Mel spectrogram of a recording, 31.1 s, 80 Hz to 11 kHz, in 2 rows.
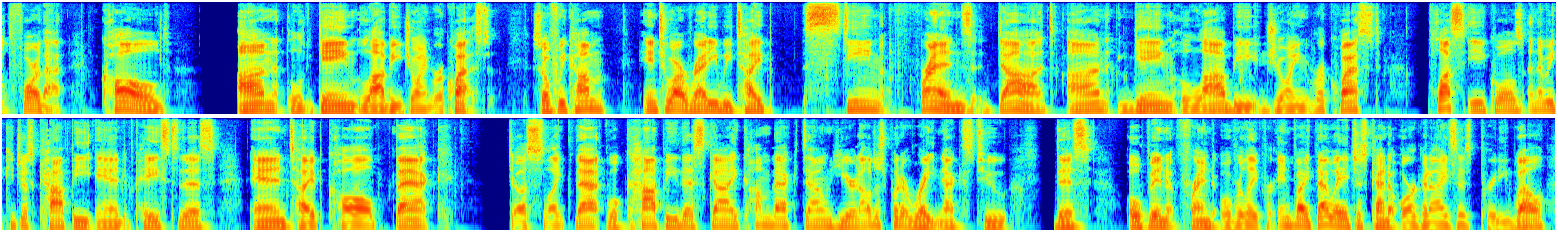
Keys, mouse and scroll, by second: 0.7 Return, 0.7 middle click, 7.5-12.1 typing, 12.3 Tab, 13.3-15.8 typing, 15.3 click, 15.4 click, 16.0 ctrl+c, 16.4 click, 16.7 ctrl+v, 17.7-20.5 typing, 21.4 click, 21.6 click, 22.0 ctrl+c, 22.4-23.5 scroll, 24.6 scroll, 24.7 click, 25.3 click, 25.6 Tab, 26.7 Return, 27.3 Return, 29.6 shift+Tab.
